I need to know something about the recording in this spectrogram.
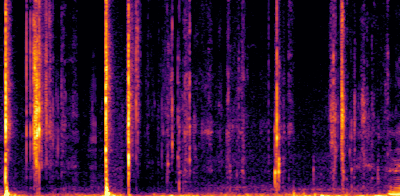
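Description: Short dry split kindling sticks being set down on a wooden board, knocking against it and each other in a few sharp wooden clacks, the loudest right at the start and about a second in, with light crunching of dry forest litter between.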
